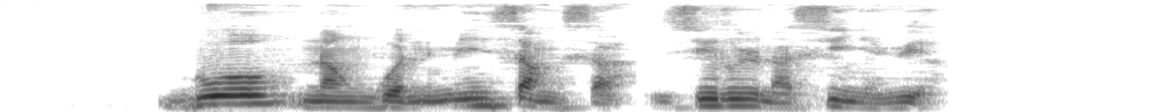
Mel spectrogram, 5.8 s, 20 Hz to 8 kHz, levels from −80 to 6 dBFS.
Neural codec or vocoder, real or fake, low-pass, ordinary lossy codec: vocoder, 44.1 kHz, 128 mel bands every 256 samples, BigVGAN v2; fake; 7.2 kHz; MP3, 48 kbps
